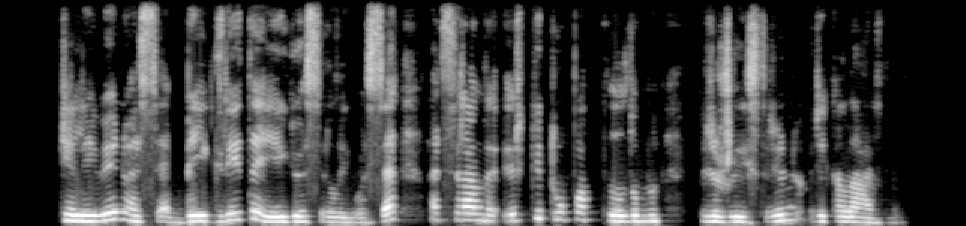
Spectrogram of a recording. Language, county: Lithuanian, Kaunas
